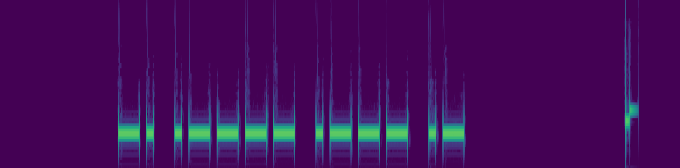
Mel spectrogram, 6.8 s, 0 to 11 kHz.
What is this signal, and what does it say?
Morse code, heard as a keyed tone, about 17 wpm, 700 Hz. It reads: N1JA
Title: USA Call Signs - 4 Characters - 2x Character Spacing - 17wpm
